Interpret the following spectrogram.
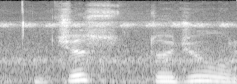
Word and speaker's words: جستجو: جستجو لفظ ہوتا ہے جست اور جو ہوتا ہے، جست اور جو. ٹھیک ہے. جیم پہ پیش اور سین پہ جزم اور تے اپنا تلفظ خود واضح کر رہا ہے.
